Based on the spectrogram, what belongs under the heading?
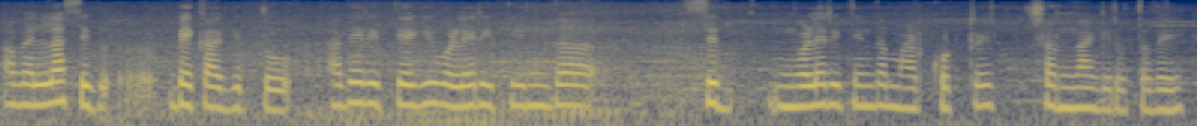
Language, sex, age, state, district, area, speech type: Kannada, female, 30-45, Karnataka, Bidar, urban, spontaneous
